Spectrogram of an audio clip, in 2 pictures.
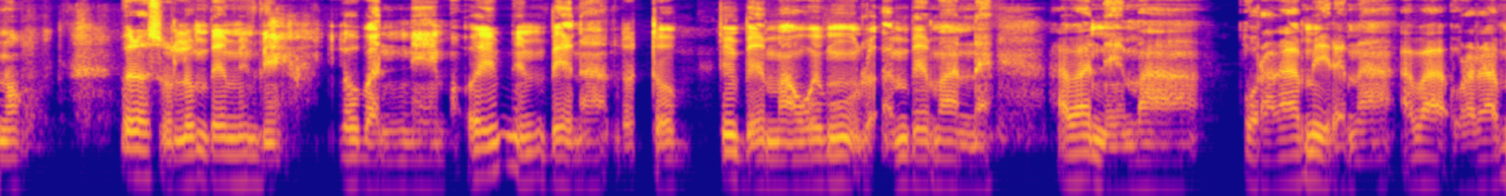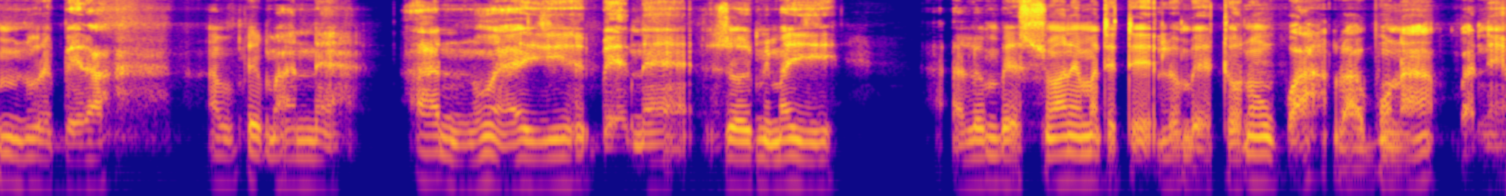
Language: Bomu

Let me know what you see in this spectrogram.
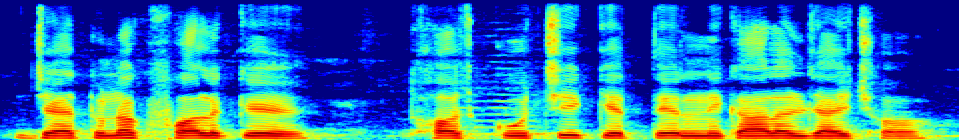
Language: Maithili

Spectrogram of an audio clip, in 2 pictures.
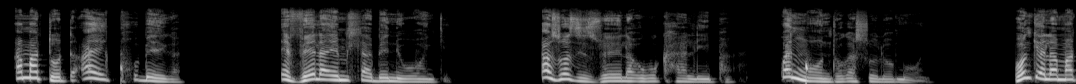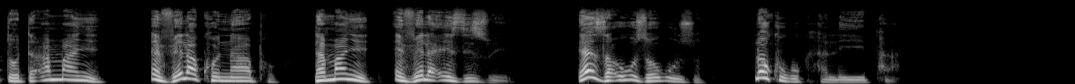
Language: North Ndebele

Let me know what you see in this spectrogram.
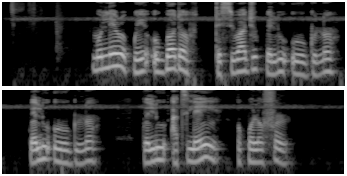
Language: Yoruba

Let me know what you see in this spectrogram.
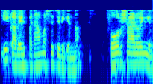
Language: Malayalam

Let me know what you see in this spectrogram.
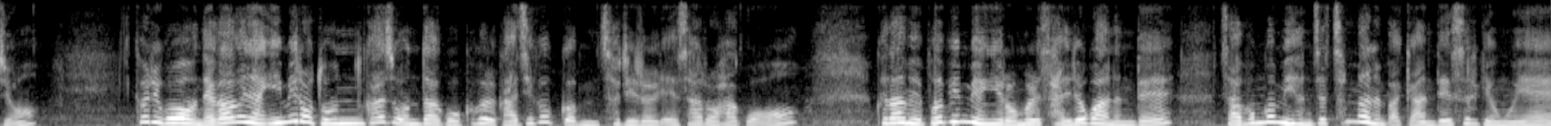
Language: Korean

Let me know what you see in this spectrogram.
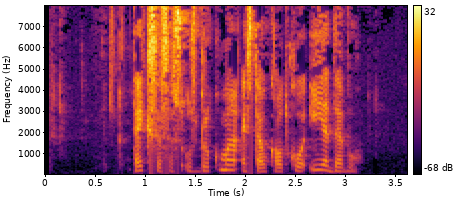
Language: Latvian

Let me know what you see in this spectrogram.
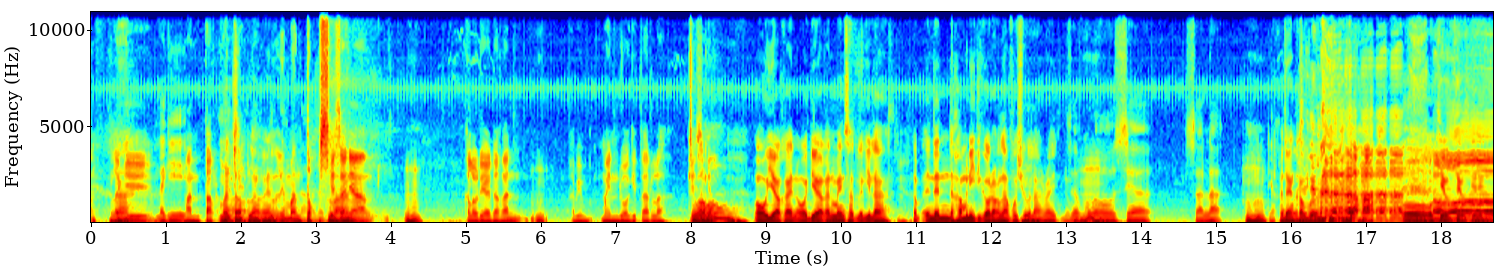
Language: Malay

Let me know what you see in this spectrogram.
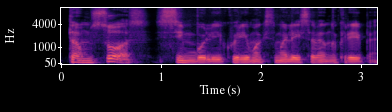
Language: Lithuanian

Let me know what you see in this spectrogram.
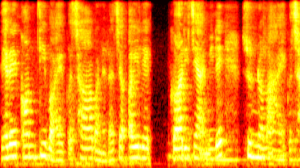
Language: Nepali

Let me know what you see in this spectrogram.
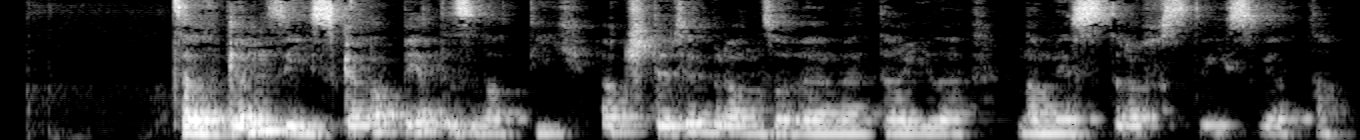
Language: Czech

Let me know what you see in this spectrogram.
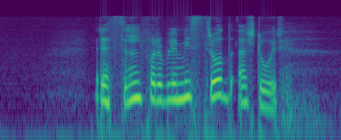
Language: Norwegian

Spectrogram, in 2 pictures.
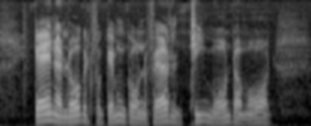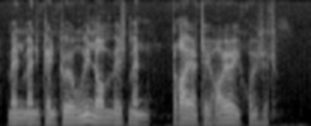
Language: Danish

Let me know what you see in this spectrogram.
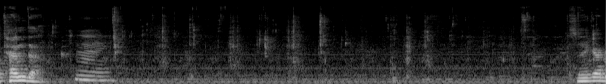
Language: Vietnamese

